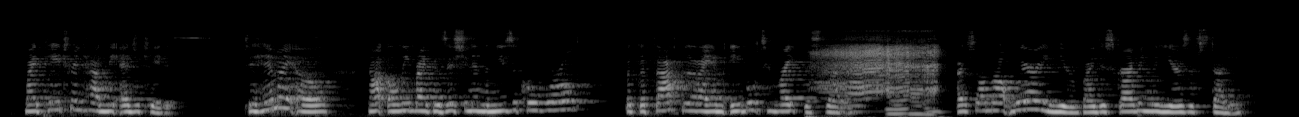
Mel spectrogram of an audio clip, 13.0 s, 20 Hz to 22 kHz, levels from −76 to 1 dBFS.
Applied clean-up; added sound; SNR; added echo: classical method WPE with log-MMSE.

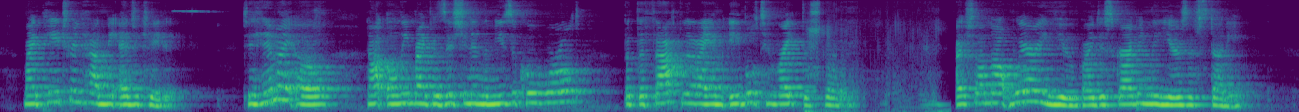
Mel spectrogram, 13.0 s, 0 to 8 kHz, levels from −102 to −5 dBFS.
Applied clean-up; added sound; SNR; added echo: neural separator model SepFormer DNS4.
